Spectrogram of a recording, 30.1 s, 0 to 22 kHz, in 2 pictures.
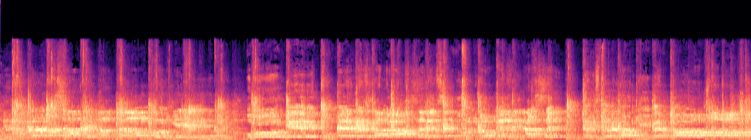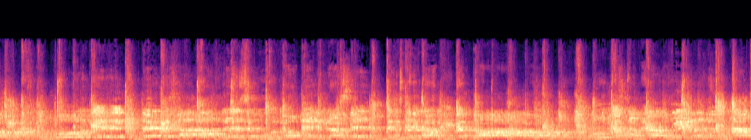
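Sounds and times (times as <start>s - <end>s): group singing worship song: 0.0s - 30.0s
instrumental accompaniment: 0.0s - 30.0s.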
